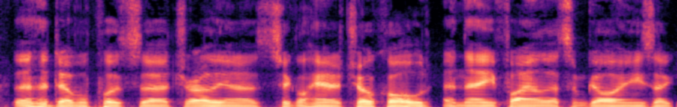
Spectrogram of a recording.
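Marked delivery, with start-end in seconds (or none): none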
